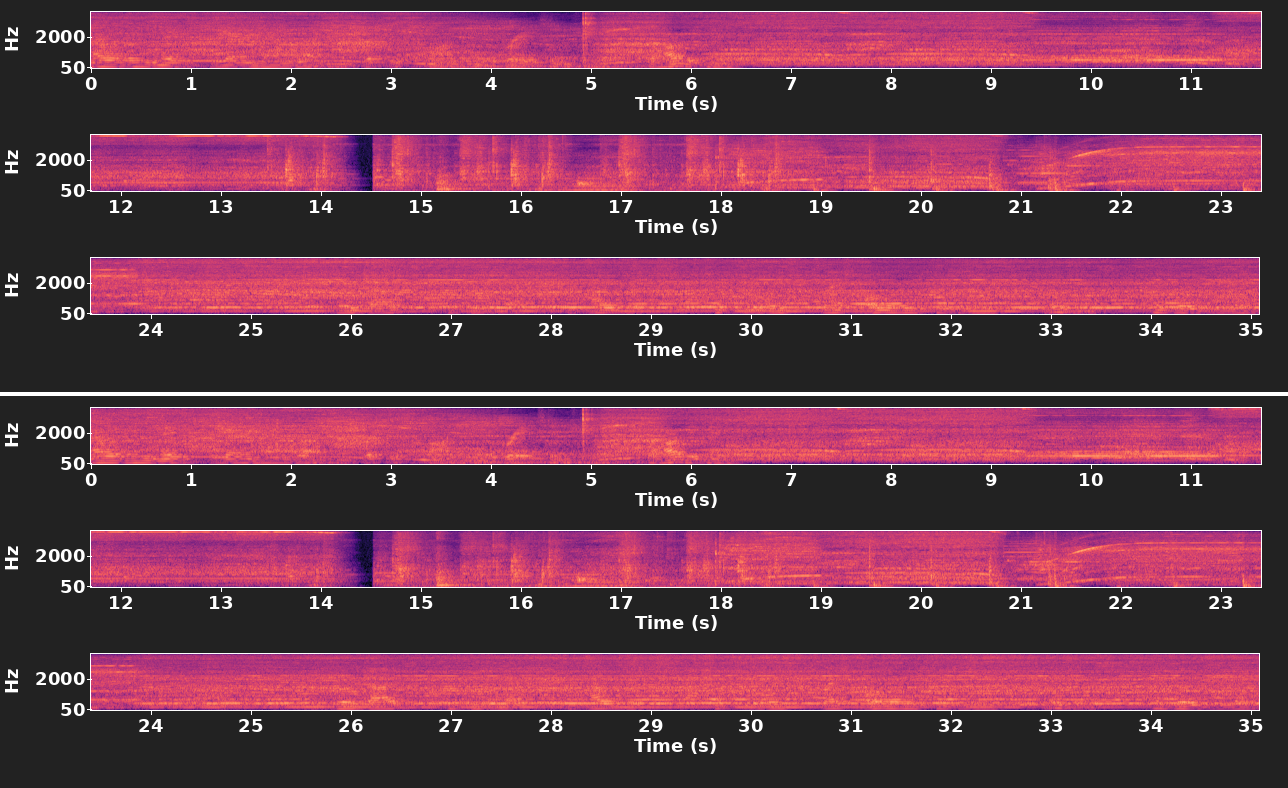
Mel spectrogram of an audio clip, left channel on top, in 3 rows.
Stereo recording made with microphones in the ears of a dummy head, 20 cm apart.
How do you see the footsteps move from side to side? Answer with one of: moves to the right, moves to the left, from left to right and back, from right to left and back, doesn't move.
moves to the right.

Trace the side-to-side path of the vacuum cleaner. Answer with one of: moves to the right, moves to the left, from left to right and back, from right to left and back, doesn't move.
from right to left and back.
